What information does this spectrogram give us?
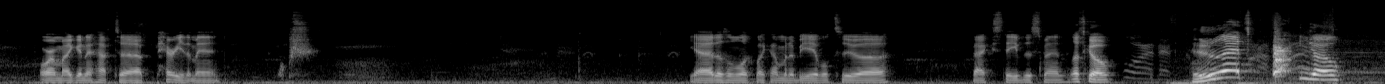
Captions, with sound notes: Or am I gonna have to parry the man? *Mouth noises* Yeah I don't know if I'm going to be able to uuuhh... backstabe this man. Let's go. Let'ssss BARKING go!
